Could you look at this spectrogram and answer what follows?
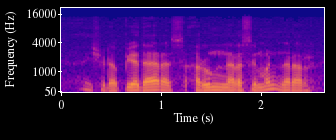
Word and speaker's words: Narasimhan: It should appear there as Arunn Narasimhan. There are 2 N's there, A-R-U-N-N, one of them is silent. Arunn Narasimhan, if you search for, it should come.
